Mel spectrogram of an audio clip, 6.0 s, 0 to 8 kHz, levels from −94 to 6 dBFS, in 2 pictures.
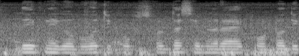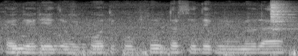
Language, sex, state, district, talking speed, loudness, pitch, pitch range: Hindi, male, Rajasthan, Bikaner, 240 wpm, -21 LUFS, 135 Hz, 130-135 Hz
